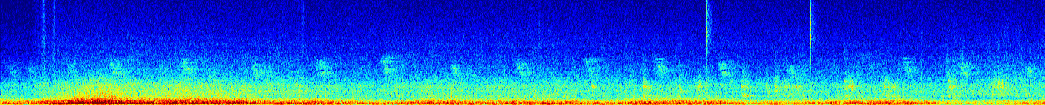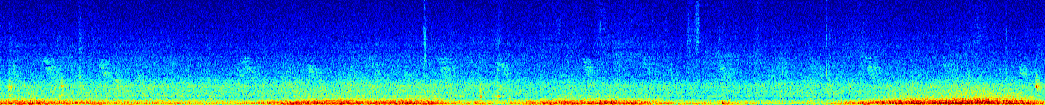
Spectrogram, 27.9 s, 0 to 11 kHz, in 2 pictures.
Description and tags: Wind howling recorded from the inside of a house. Warning: quite contradictorily, House Sparrow chirpings outside are perceptible. This sample can be looped. Primo EM172 capsules inside widscreens, FEL Microphone Amplifier BMA2, PCM-M10 recorder. Sanlucar de Barrameda (Cadiz province, Spain)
